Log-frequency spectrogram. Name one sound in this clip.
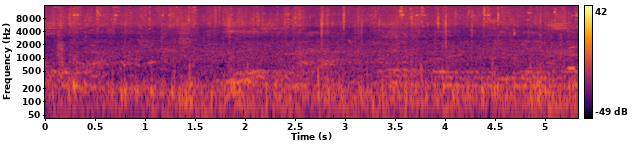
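Horses' hooves thud softly as horses walk past.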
